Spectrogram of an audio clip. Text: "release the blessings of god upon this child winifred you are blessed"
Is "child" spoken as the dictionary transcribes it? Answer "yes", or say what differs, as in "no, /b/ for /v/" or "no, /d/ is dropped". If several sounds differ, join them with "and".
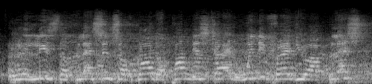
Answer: no, /l/ is dropped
